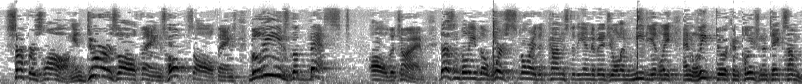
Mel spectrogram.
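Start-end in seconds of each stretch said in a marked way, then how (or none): 0.1-8.6 slow, measured recital of virtues; slow scripture recital. Acted. Preacher reciting First Corinthians to his flock, slow. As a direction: let each phrase land slowly.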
